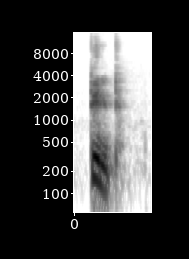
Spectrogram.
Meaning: pulp (various meanings): 1. pulp; fleshy part of vegetables and fruits 2. fleshy parts of certain body parts 3. pulp, paste (of vegetables, fish, etc.) 4. wood pulp (for paper)
- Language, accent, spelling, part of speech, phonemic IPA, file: French, France, pulpe, noun, /pylp/, LL-Q150 (fra)-pulpe.wav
